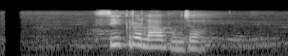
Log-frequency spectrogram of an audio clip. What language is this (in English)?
Nepali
